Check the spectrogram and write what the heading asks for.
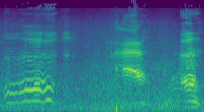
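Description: A seven-month-old baby at a cave tour site, trying to grab the microphone, babbles in three short bursts of high, wavering vocal sounds, separated by pauses, over a steady soft background hiss, with a small knock in between.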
